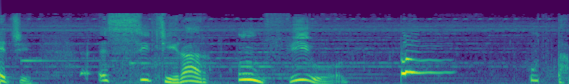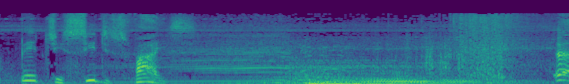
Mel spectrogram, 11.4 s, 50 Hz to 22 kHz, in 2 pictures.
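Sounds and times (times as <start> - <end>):
speech: 0.0 - 3.6, 5.3 - 7.7
chainsaw engine running while cutting trees: 4.8 - 11.2.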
